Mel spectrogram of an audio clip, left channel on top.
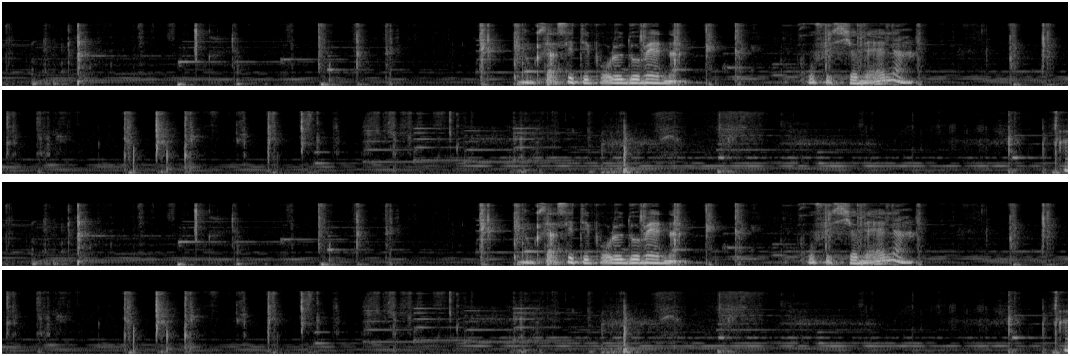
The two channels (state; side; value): identical; both; correlation 1.00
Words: Donc ça, c'était pour le domaine professionnel.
